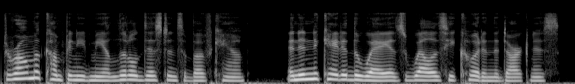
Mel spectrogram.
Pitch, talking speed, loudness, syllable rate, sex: 195 Hz, 210 wpm, -18 LUFS, 6.5 syllables/s, female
